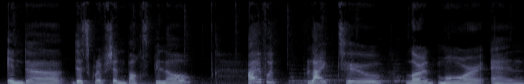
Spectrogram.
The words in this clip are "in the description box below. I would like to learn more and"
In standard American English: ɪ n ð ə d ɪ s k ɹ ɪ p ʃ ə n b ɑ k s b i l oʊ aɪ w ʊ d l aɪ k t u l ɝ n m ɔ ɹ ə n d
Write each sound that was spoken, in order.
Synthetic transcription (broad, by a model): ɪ n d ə d ɪ s k ɹ ɪ p ʃ ə n b ɑ k s b i l oʊ aɪ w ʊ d l aɪ k t u l ɝ n m ɔ ɹ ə n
